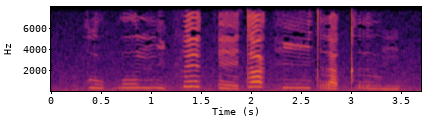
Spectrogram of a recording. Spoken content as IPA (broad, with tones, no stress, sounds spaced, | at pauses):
k l u˨˩ ʔ b oː˧ n m i˨˩ ʔ f ɛː˥˩ k̚ ʔ eː˨˩ t a˥˩ k̚ h iː˧ t r a˨˩ t̚ kʰ r ɯ˨˩ ŋ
